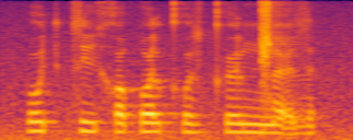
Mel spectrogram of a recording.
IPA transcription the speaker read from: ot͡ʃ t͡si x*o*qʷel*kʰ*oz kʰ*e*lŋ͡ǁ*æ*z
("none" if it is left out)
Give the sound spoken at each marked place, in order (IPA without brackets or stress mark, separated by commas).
o, kʰ, ø, æ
